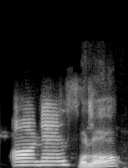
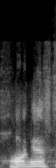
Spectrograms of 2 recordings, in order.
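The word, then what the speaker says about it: honest: ও এনই এসটি অনেস্ট তুমি কিন্তু এচ বল নাই তুমি কিন্তু হনেস্ট বল নাই বল হনেস্ট বল নাই বল অনেস্ট মানে বলতাম এখন অনেস্ট বলি আগে আমি হনেস্ট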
